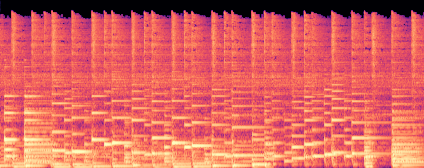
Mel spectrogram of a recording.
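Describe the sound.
A jazz tune plays, with the piano soloist starting exactly in time with the bass and drums. Bright piano lines move over a steady swinging beat, with a couple of brief breaks in the low end before the band comes back in full.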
